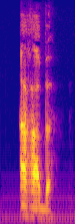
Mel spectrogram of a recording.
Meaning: plural of arabe
- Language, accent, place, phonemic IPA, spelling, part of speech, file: French, France, Lyon, /a.ʁab/, arabes, noun, LL-Q150 (fra)-arabes.wav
